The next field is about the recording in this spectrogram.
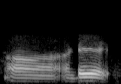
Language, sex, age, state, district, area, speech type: Telugu, male, 18-30, Andhra Pradesh, Konaseema, rural, conversation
